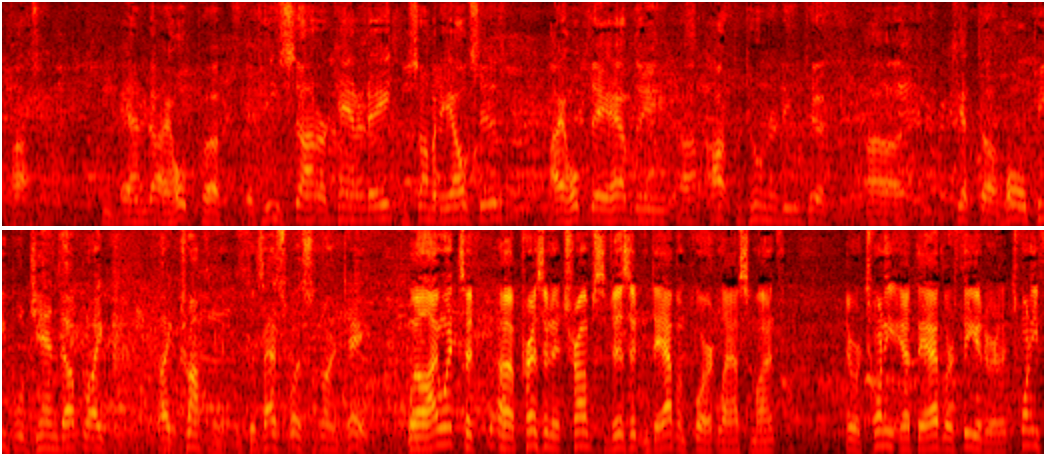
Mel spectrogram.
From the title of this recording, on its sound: Press Conference in Washington County Iowa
